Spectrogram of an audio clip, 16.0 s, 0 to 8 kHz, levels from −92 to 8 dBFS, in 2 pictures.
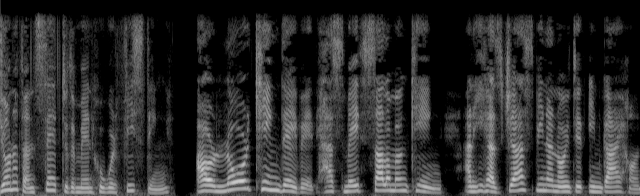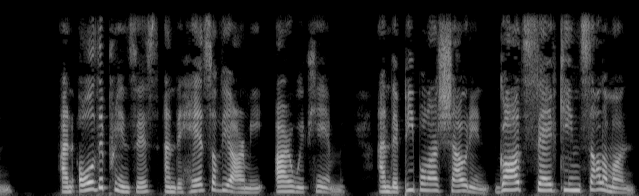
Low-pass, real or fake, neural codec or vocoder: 7.2 kHz; real; none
